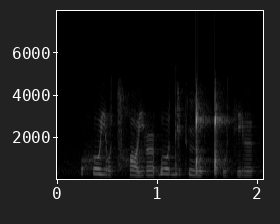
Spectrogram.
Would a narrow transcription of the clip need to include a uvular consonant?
yes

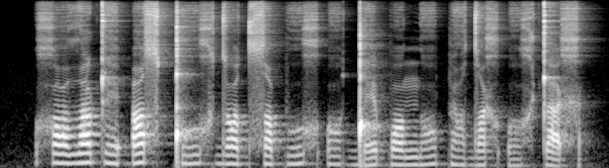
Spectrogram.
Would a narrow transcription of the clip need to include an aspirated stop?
no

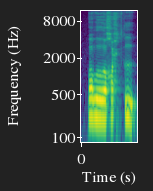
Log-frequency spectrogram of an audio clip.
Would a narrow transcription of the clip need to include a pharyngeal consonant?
yes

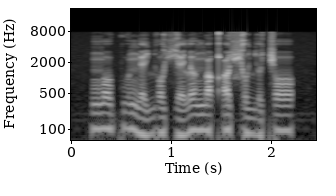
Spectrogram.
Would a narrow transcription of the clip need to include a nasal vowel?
no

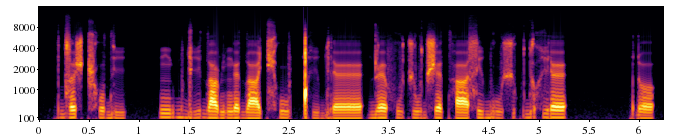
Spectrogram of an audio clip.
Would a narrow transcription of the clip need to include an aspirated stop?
yes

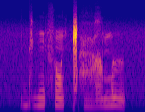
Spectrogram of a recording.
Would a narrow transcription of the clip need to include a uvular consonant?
yes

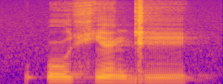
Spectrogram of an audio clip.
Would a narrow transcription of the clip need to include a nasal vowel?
yes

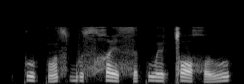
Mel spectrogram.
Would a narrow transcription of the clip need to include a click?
yes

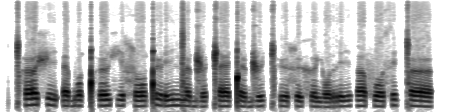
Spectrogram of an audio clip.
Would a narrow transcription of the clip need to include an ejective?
no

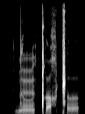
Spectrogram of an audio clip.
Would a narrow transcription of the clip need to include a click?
yes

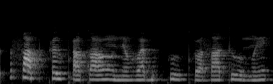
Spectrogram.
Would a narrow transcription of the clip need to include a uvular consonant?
yes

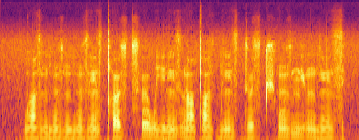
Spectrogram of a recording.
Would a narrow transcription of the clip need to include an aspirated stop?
yes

